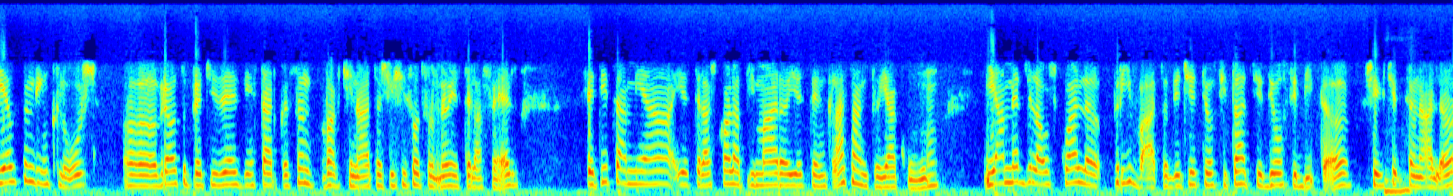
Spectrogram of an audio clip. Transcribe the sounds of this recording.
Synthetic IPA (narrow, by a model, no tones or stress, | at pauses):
je̞wsunt̪iŋkluʒ̥ | əvɾeawsəpɾe̞t͡ʃize̞zd̪inst̪at̪̚kəsɨnt̪̚vakt͡ʃinat̪əʃiʃiso̞t̪sulme̞wje̞st̪e̞lafe̞̰l | fe̞t̪it̪samiaje̞st̪e̞laʃkwalapɾimaɾəje̞st̪e̞ɨŋklasaɨnt̪ɨjakʰum | jame̞rd͡ʒe̞lao̞ʃkualəpɾiva̰t̪əd̪e̞t͡ʃje̞st̪e̞o̞sit̪uat̪sije̞d̪e̞ose̞bit̪ə̰ʃie̞kst͡ʃe̞p̚t̪sio̞na̰lə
